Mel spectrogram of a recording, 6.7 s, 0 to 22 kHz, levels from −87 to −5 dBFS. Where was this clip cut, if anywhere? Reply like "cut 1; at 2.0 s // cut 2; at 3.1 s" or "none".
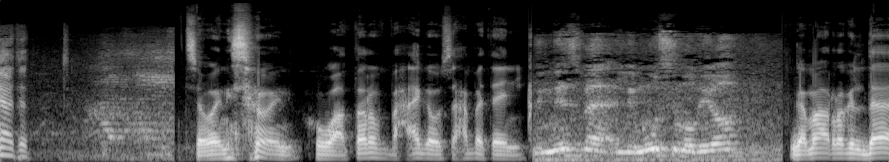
cut 1; at 3.9 s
